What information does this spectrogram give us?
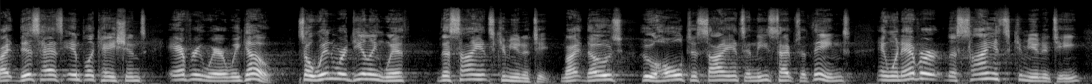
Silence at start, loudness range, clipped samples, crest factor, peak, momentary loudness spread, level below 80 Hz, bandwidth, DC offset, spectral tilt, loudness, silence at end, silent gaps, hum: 0 s; 2 LU; under 0.1%; 14 dB; -2 dBFS; 8 LU; -54 dBFS; 15.5 kHz; under 0.1%; -3.5 dB/octave; -15 LUFS; 0.15 s; none; none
